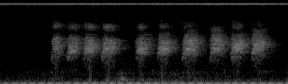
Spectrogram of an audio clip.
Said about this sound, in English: That's some bird there.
